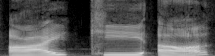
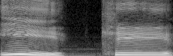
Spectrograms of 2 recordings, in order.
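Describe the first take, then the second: First: Ikea as eye-KEE-uh, drawn out syllable by syllable; the familiar eye-KEE-uh for ikea, broken into syllables; English pronunciation. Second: Ikea as ee-KEE-uh, drawn out syllable by syllable; corrected pronunciation. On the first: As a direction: say ikea very slowly, starting with "eye". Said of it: "the correct way to pronounce ikea". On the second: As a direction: say ikea very slowly, starting with a long "ee". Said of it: "It is". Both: Shown as a demonstration.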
